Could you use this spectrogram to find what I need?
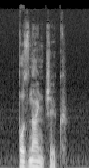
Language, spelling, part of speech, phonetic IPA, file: Polish, poznańczyk, noun, [pɔˈznãj̃n͇t͡ʃɨk], Pl-poznańczyk.ogg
